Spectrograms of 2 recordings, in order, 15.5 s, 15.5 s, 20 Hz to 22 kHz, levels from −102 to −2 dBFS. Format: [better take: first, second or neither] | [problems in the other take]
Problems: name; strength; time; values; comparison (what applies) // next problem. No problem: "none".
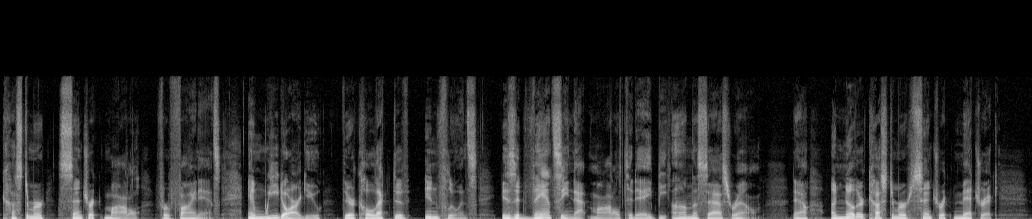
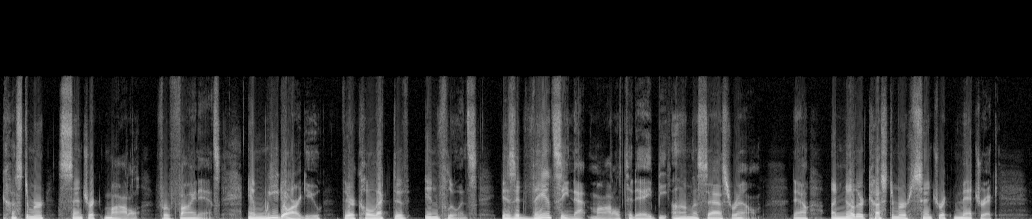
first | distortion; slight; 4% of the sound clipped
